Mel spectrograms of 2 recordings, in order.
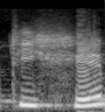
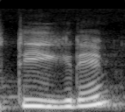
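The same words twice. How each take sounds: First: "tige" said without the R, as tee-heh; "tige", with no R after the g; child's misspelling read aloud. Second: Said in the usual way. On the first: Shown as a demonstration. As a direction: read "tige" exactly as the child wrote it, dropping the R. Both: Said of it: "escribió tige por tigre".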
